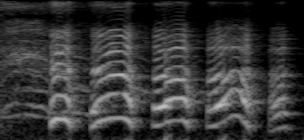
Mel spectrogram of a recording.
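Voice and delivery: loud, high cackle; real laughter. Real, not acted. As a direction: crack up loudly at your own joke. Laughing at own imitation.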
